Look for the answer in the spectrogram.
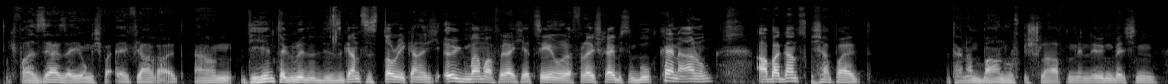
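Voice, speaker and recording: A man from Germany, telling stories on a livestream in an animated, slang-heavy way. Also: on the low side, a little fast, dry recording. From Speyer area, southwest Germany. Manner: animated, street slang, frequent "Bruder" and "gell". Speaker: streamer and rapper. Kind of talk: casual livestream storytelling.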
